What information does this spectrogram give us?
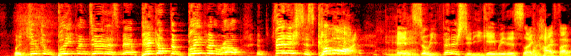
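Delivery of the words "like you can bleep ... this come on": wild, frantic, very high crazed screaming. Recalling urging someone in the gym to finish the workout, retelling screaming like a crazy person. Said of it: "I just started screaming like a crazy person".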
